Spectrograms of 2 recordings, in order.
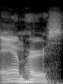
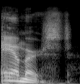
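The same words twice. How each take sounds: First: The H sound in the middle is pronounced. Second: The H sound in the middle is silent. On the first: The speaker calls it wrong. "when I pronounce it with the H" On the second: The speaker calls it right. "He's like, it's Amherst"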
